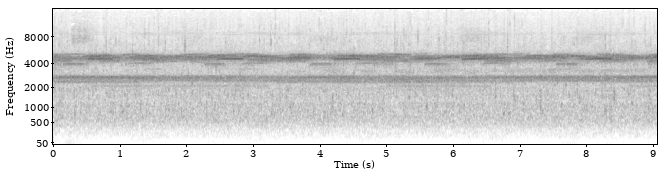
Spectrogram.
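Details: Insect chorus of crickets in forest by a small river: two sustained high ringing tones pulsing faintly in loudness, steady throughout, mixed with the constant wash of a stream.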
